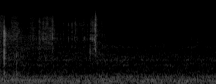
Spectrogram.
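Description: Faint rustling of a sheet of sublimation transfer paper handled between the fingers, with a soft tick about a second in.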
